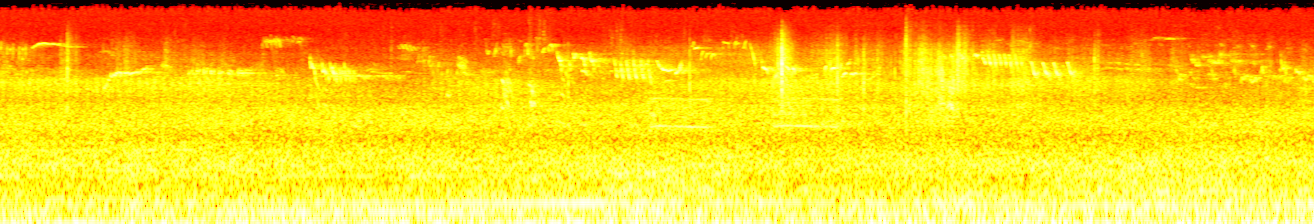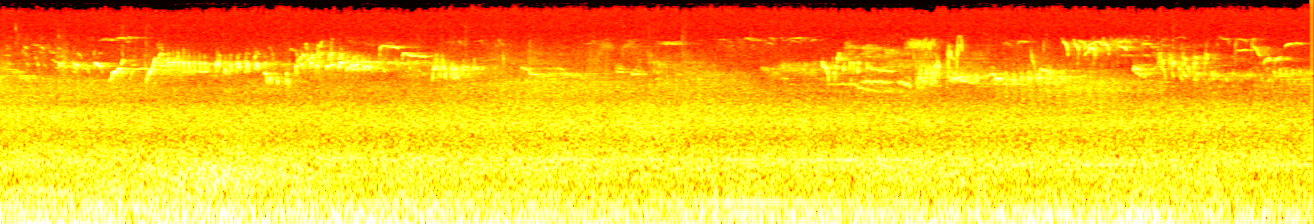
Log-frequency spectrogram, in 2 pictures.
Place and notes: High St N, Dunstable, UK - Houghton Regis Chalk Pit ... west reedbed ...
Houghton Regis Chalk Pit soundscape ... west reedbed ... parabolic on tripod to minidisk ... bird calls from carrion crow ... jackdaw ... robin ... corn bunting ... water rail ... reed bunting ... moorhen ...snipe ... lots of traffic noise ... just a note ... although man made ... this was once the only site in southern England where water stood on chalk ... it was an SSI ... sadly no more ...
